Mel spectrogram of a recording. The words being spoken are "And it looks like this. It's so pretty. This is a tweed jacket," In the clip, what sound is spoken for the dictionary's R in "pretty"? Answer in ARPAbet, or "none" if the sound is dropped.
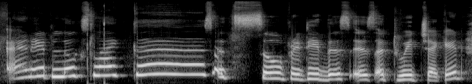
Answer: R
